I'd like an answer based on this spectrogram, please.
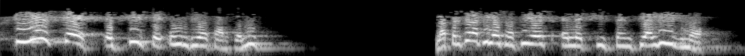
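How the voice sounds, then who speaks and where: Man, Mexican accent, pastor preaching, very high voice, emphatic, rhetorical questions, tinny phone-like audio. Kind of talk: sermon.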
